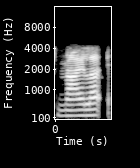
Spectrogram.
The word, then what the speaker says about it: Nyla: If you're not on my contacts list, it's Nyla, N-Y-L-A, last name Alisia, A-L-I-S-I-A.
